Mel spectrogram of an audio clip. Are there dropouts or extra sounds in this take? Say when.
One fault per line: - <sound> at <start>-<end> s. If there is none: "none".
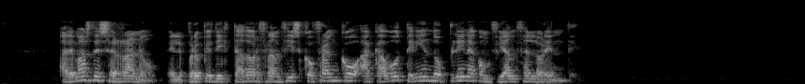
none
